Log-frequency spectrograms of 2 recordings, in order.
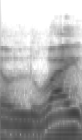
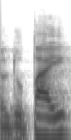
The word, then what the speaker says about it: Oldupai: La garganta se llama garganta de Olduvai o de Oldupai, como pronuncian exactamente en suajili, precisamente por este tipo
